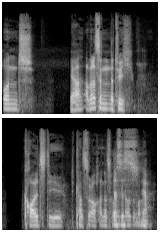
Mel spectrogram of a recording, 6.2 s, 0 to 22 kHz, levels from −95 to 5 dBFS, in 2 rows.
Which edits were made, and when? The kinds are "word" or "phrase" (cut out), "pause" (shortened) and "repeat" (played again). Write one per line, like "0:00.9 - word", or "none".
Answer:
none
